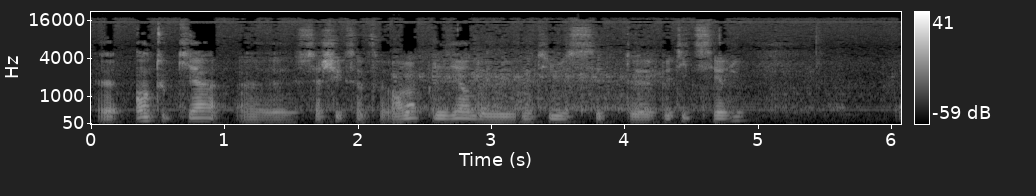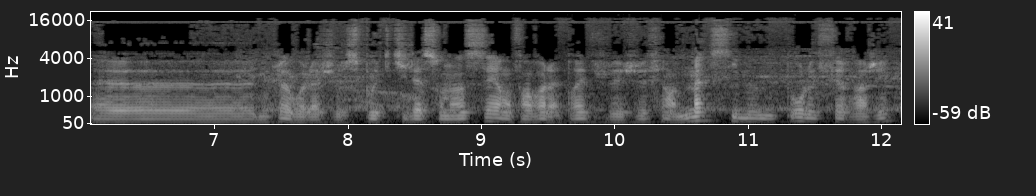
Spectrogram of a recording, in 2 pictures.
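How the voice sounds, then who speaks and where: Young man, low voice, casual gameplay commentary, hesitant and rambling, clear background noise. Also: fairly even intonation, moderate pace. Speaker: gaming video creator.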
